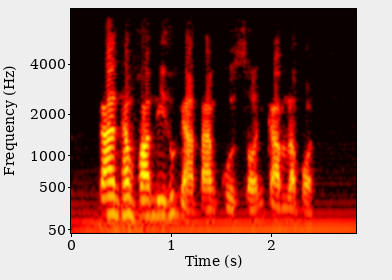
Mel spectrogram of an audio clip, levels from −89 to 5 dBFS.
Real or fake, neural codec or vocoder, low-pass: real; none; 7.2 kHz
